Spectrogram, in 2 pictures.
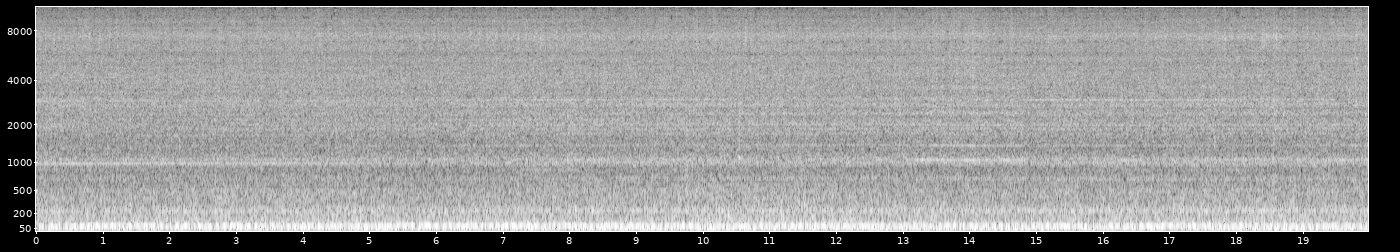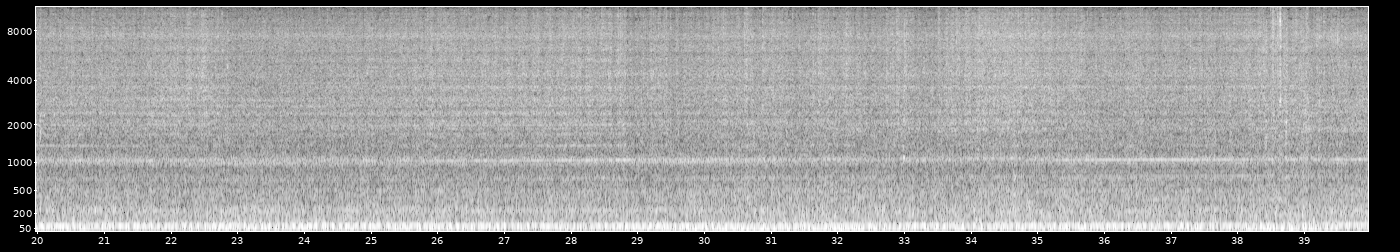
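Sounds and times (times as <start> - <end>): car engine and road drone: 0.0 - 39.9
faint steady whine: 0.0 - 39.9.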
